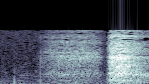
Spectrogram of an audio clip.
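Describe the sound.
Panting while climbing a mountain path: a breathy, unvoiced inhale followed by a louder, harsher exhale.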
